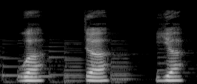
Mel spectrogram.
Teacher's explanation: what do 和 you 这里呢，都会有元音的弱读 · IPA: [wə də jə seɪ]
